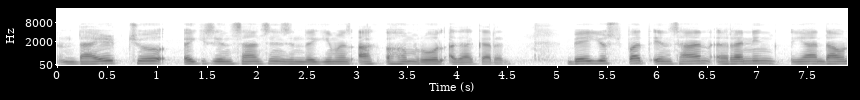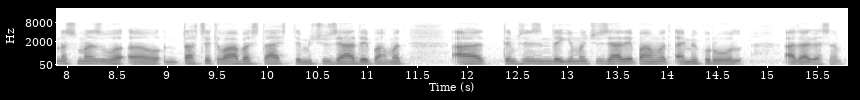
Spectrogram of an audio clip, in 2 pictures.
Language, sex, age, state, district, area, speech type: Kashmiri, male, 45-60, Jammu and Kashmir, Budgam, rural, spontaneous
